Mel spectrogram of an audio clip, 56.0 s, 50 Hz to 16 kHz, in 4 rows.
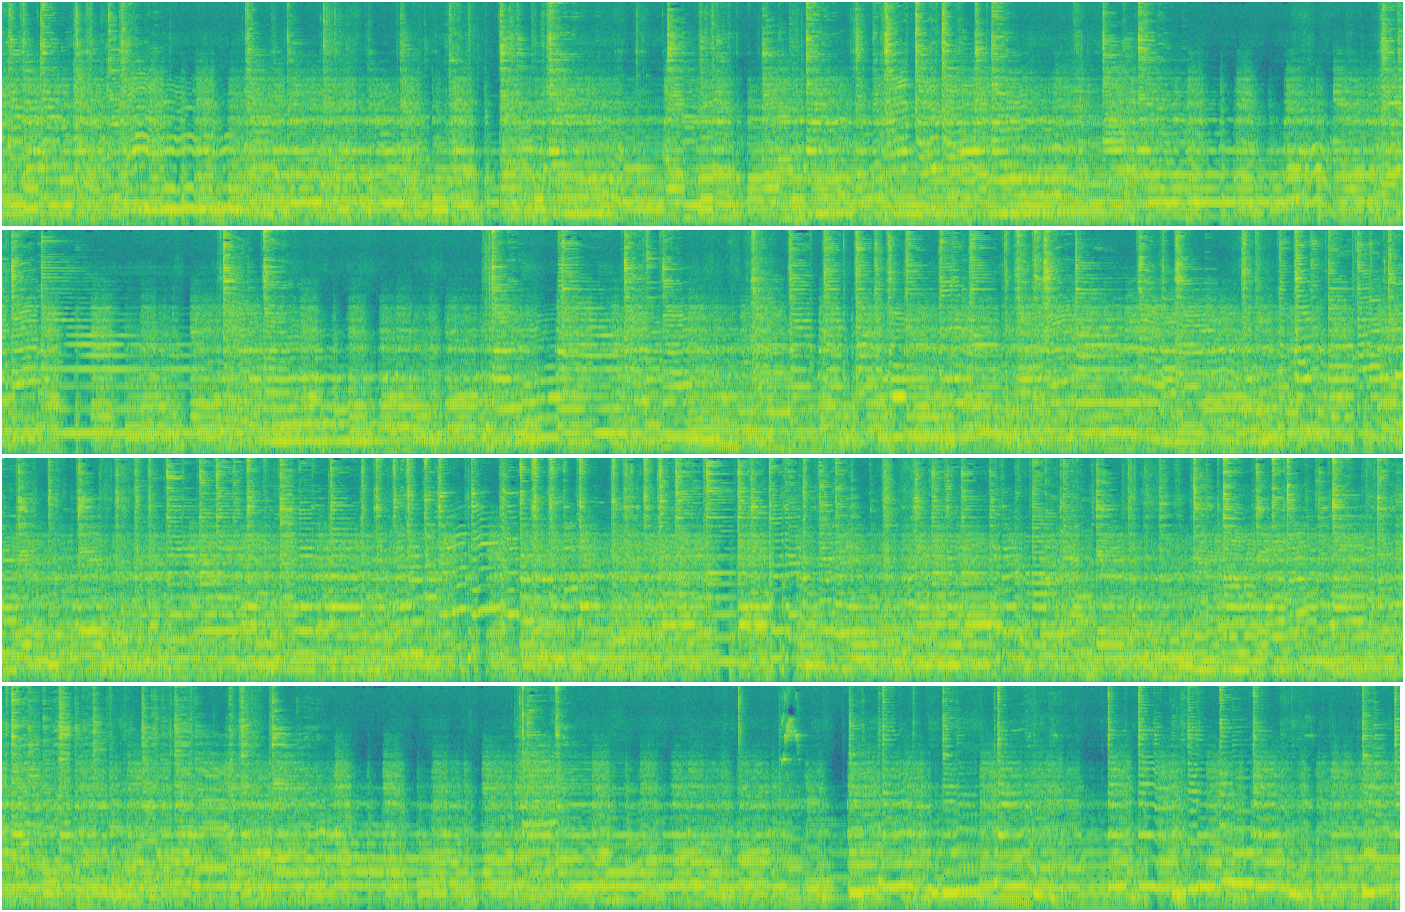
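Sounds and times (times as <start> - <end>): electric guitar through amplifier: 0.0 - 56.0.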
